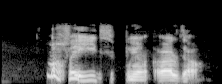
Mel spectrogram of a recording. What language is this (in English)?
Kabyle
